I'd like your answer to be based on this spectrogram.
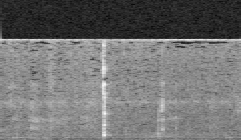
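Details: Hiccup in an infant boy with chubby cheeks; a single soft, abrupt hiccup in a quiet room.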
